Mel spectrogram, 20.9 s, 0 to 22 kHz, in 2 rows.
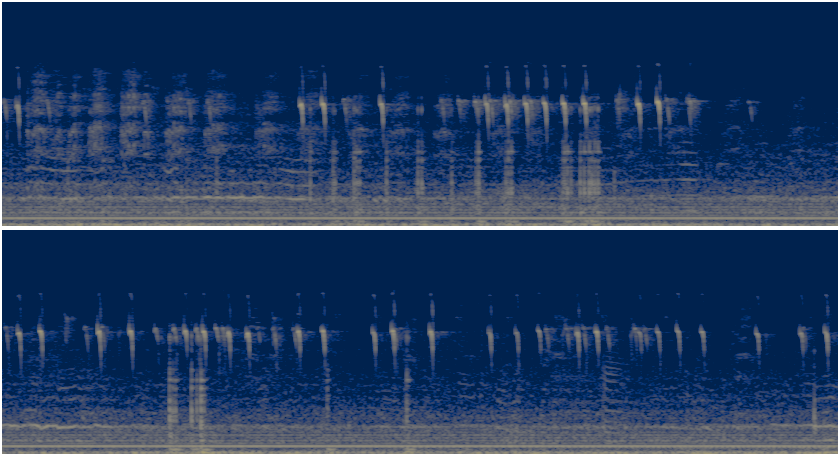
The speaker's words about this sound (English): So recording the wild birds giving flight calls now. It's 9 o'clock.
